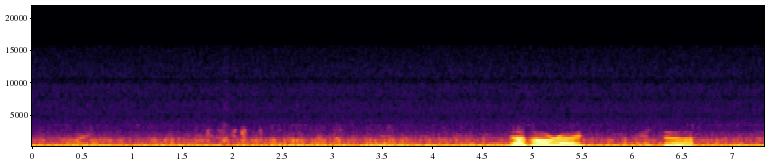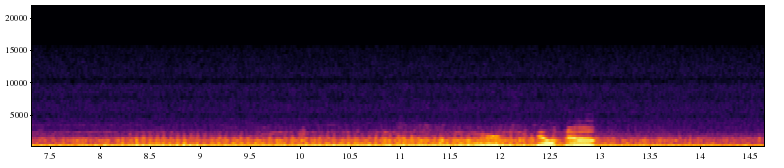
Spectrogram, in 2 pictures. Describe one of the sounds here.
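An outboard motor hums steadily and shifts up in pitch partway through.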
